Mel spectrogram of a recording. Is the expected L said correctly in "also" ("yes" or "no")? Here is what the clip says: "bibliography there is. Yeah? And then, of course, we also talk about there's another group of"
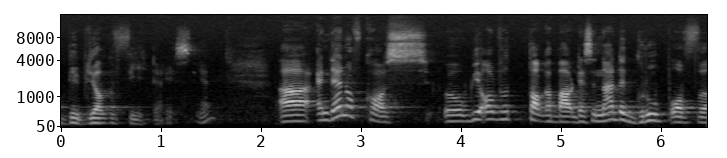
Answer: yes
